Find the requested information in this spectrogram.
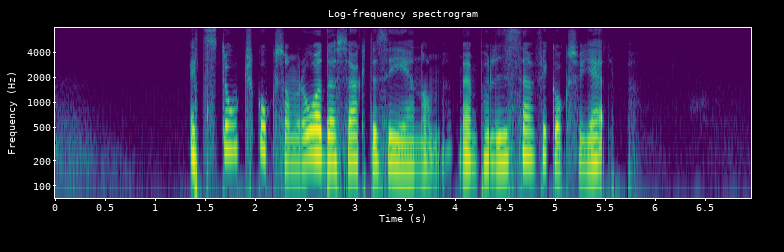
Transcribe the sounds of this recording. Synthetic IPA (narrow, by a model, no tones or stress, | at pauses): ɛt̪st̪uːʈskʊksɔmɾoːd̪əsøːkt̪əsɪjeːnɔ̰mːʔɛ̰npʰʊliːsənfɪkːɔksɔjɛ̰lp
